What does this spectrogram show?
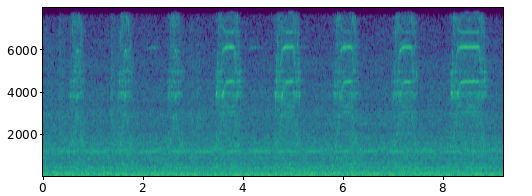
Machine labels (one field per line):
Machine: slide rail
